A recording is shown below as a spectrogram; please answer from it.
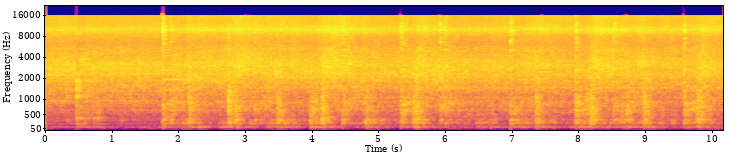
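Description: Ground tomato paste hits a pan of fried potatoes and arum and sizzles loudly while being stirred, with repeated scraping strokes at an uneven rhythm over a constant hiss.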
